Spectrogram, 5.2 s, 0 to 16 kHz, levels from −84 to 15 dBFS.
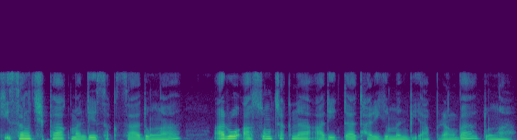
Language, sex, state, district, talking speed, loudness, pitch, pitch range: Garo, female, Meghalaya, West Garo Hills, 115 wpm, -19 LUFS, 180 Hz, 155-215 Hz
